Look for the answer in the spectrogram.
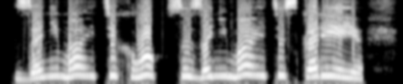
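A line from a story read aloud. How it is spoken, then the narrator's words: Shouting. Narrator (Russian): кричал он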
